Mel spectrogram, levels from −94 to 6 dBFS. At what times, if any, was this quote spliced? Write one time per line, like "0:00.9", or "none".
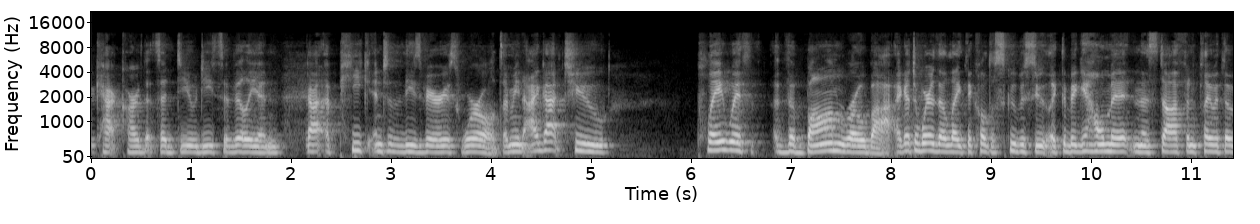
0:02.1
